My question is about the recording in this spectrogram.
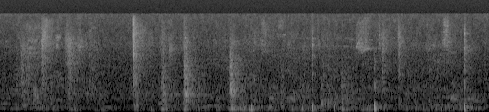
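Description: Near silence in a hearing room, broken by scattered faint knocks and thumps from people settling into chairs and handling things at a crowded conference table. The two loudest thumps come about two-thirds of the way in and just before the end.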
